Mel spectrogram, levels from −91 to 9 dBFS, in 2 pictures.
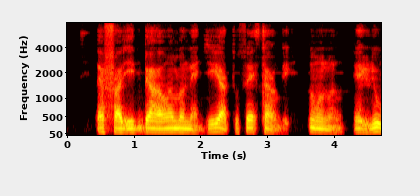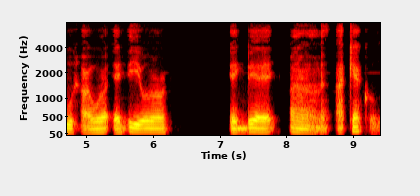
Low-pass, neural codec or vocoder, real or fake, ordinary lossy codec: none; codec, 16 kHz, 0.5 kbps, FunCodec, trained on LibriTTS, 25 frames a second; fake; none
